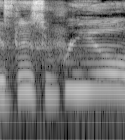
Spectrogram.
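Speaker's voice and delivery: very high, loud, shrill, panicked shriek. Retelling a woman's panic while walking to the barn: imitating someone screaming. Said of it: "freaking out and screaming and being like".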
